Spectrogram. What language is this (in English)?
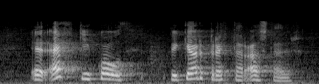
Icelandic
